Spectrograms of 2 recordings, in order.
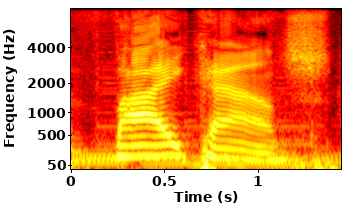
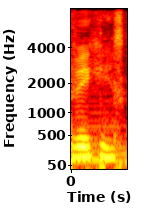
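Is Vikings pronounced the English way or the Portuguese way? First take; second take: English; Portuguese. First: The word is said with English pronunciation. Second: The word is said with Portuguese pronunciation. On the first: It is said as in the original language. "É Vikings" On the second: It is said according to the local language. "não é Vikings"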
